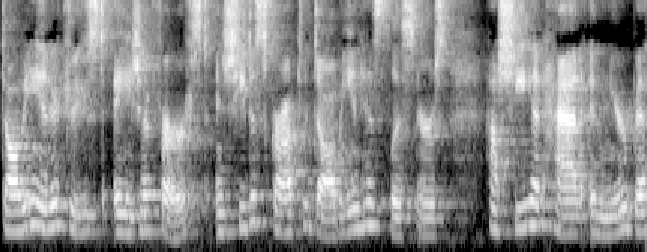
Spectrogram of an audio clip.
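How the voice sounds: A natural reading voice is heard in this recording.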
